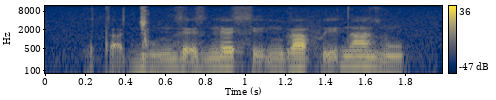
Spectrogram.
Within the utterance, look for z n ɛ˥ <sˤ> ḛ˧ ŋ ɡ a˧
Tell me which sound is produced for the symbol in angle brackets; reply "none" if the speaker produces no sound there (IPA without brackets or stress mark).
s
